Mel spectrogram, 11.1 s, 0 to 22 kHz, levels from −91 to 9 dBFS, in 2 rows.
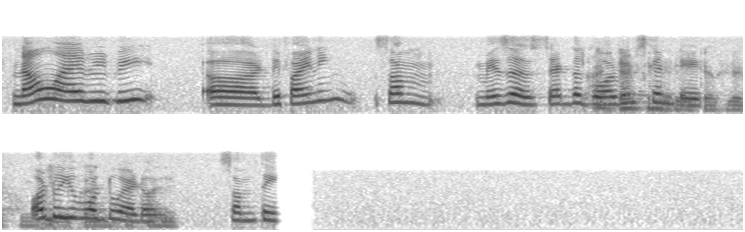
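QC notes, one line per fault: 7.61–7.89 s, handover gap: the speech cuts off abruptly and leaves about 280 ms of dead silence before sound returns. The call was passed between networks, and no speech frames arrived while the link switched, so whatever was said in that window is gone.
7.89 s to end, fallback to narrowband: after the gap the speech turns muffled and rougher, with nothing above 4 kHz. The call dropped from the crisp HD Voice AMR-WB stream to narrowband coding, and the grainier texture fits a low rate around 7.4 kbit/s.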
